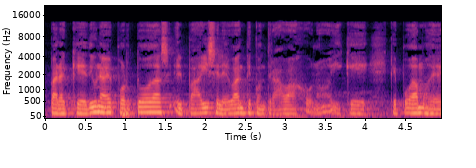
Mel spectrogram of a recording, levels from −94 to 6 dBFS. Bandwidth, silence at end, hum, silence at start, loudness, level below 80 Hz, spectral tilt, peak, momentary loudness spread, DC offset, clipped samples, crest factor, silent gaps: 13 kHz; 0 s; none; 0.05 s; -23 LUFS; -48 dBFS; -5.5 dB/octave; -6 dBFS; 10 LU; under 0.1%; under 0.1%; 16 dB; none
